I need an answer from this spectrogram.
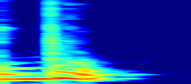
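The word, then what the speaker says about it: бу (不): Следующий вид модуляции – это модуляция отрицательной частички «бу». Отрицание «бу» произносится четвертым тоном. Но если после «бу» следует слог с четвертым тоном, в таком случае «бу» читается вторым тоном.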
